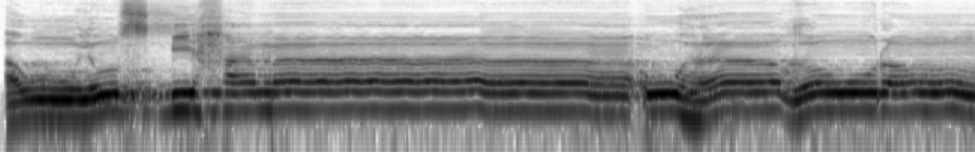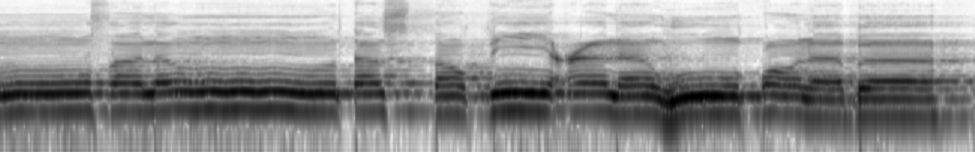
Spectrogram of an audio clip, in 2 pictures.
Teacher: Au yusbiha ma masuk kata huruf mim yang berharokat panjang, mad yang bertemu dengan hamzah dalam satu kalimat, mad wajib mutasil 4 harokat kita panjangkan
